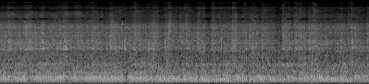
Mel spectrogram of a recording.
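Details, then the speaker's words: Yabano grind-and-brew filter coffee maker burr grinder at end of grinding: even steady motor whirr with no crunching, no beans passing; grinder run empty, finished. "Voilà, quand vous entendez qu'il n'y a vraiment plus de choses qui passent et que le bruit du moteur est régulier, c'est terminé, hein."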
